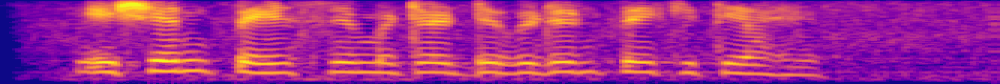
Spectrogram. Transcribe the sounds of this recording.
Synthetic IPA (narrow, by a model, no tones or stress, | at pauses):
eɕənpeslimiʈeɖɖiʋiɖəɳɖpekit̪ʰiːaɦe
